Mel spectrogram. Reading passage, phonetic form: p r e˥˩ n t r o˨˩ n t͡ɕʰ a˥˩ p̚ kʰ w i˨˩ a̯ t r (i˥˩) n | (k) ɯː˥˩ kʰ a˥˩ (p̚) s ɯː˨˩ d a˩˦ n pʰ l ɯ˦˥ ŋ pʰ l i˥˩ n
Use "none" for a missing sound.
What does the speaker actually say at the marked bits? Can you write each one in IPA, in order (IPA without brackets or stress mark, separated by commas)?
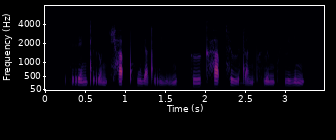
i˩˦, k, p̚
